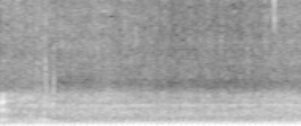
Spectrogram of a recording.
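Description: Cruiser motorcycle's V-twin engine running at a steady cruise, an even low drone, with wind rush on the microphone.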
